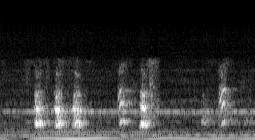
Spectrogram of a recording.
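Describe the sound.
A yellow dog barks through a fence at a noisy visitor, giving about six short, sharp barks in two quick clusters and then one more. The barks are fairly faint, and no one speaks.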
